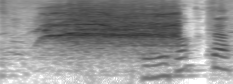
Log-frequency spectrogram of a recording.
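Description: A shrill burst of excited voices lasting about a second and a half, noisy and high-pitched, with a man's voice briefly near the end.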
